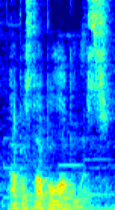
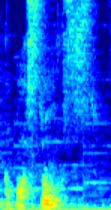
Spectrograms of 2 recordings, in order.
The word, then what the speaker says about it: Apostolos: uh apostle okay well i am gonna butcher this name every time i say it apostolos or as i continuously seem to pronounce it very some ways apostopalopolis or something but it's actually apostolos which from what i learned from some of our community members is that it is a greek name very interesting little tidbit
